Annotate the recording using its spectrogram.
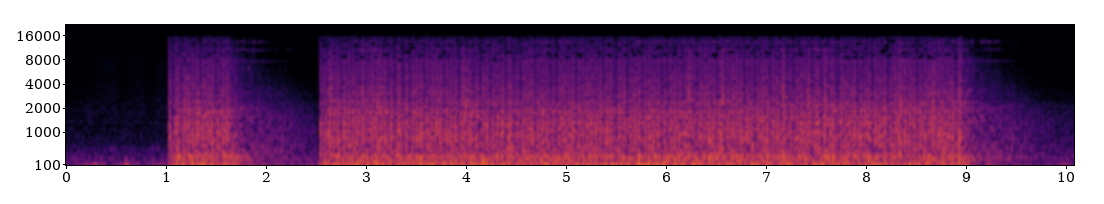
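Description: A machine gun fires long, rapid bursts.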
